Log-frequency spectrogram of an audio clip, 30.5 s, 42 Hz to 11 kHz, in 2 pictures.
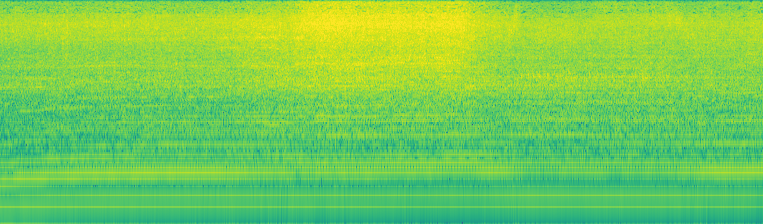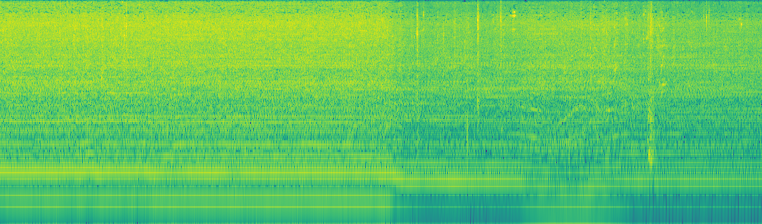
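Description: New Holland TD80D tractor's diesel engine running steadily under load, pulling a disc plough through soil. About 23 seconds in the engine speed drops and its pitch falls, and there is a single sharp click a few seconds later.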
